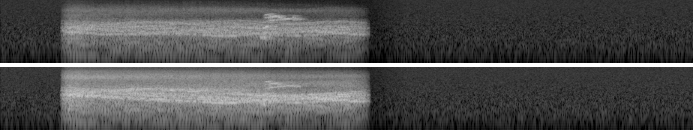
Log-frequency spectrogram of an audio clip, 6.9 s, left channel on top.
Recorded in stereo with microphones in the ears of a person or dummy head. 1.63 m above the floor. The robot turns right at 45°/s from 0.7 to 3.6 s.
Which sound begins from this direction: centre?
A cat meowing, at 2.6 s.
